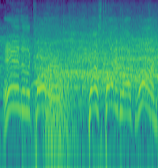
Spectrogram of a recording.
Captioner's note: audience cheers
